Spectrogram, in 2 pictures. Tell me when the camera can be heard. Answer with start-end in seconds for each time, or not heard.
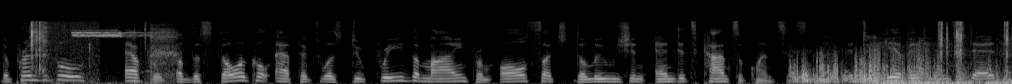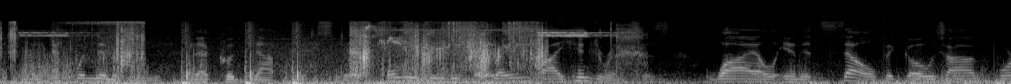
0.3-1.0, 9.3-10.4, 14.5-15.6.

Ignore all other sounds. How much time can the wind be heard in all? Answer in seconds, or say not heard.
12 s.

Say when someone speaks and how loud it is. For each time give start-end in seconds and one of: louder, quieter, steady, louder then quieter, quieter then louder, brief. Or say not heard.
0.0-20.2 steady.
